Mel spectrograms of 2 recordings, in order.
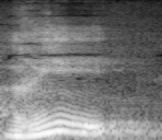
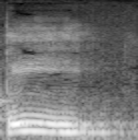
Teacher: Huruf huruf qaf kasroh qi. Tafkhimnya, ketebalannya itu akan berkurang drastis dibandingkan ketika dhammah ataupun fathah.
